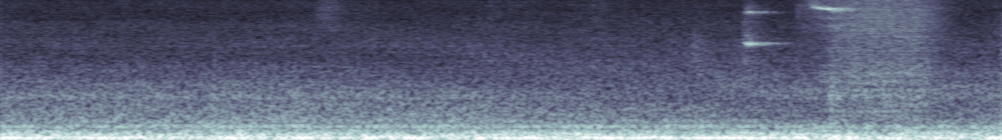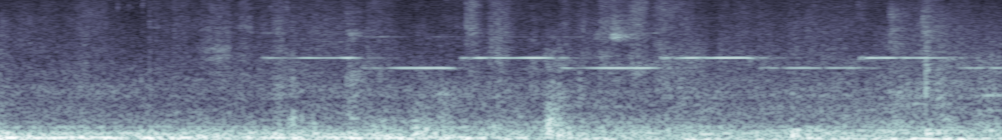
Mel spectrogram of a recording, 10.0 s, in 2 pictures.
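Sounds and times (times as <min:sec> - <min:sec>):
train low rumble: 0:00.0 - 0:10.0
two-tone door beep: 0:06.3 - 0:10.0.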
